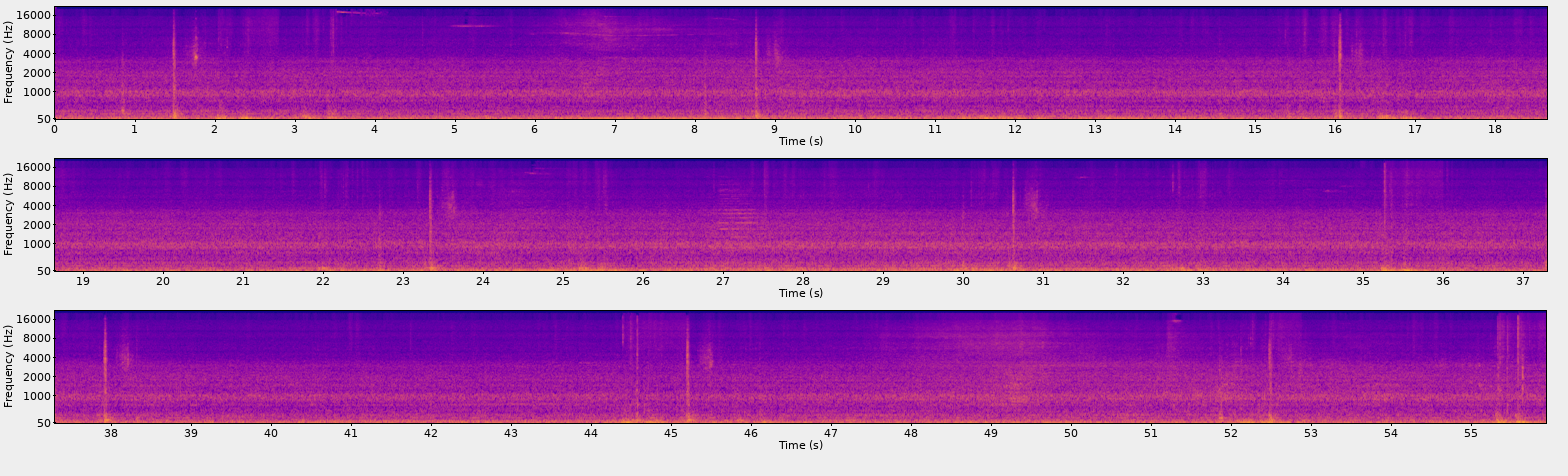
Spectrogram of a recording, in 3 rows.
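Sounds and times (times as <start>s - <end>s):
car engine and road noise: 0.0s - 55.9s
short knocks and thumps: 21.9s - 23.8s, 37.2s - 38.4s, 44.4s - 46.2s, 51.8s - 52.9s, 55.3s - 55.9s.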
